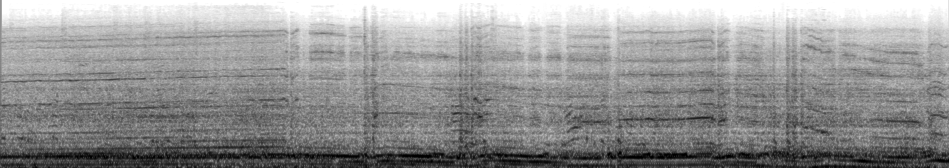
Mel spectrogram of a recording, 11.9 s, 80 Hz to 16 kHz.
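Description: BMW E36 M3 rally car's straight-six engine heard from inside the cabin, running hard under load. Its pitch holds steady at first, then dips and climbs again several times with lifts and gear changes through the middle and near the end.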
